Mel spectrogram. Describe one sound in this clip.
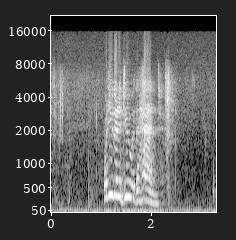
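A woman asks something in a worried voice nearby.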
